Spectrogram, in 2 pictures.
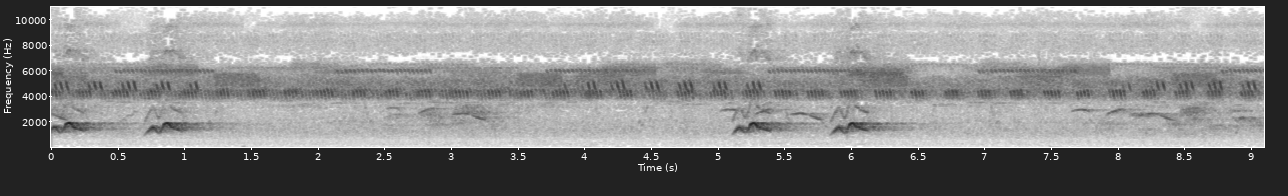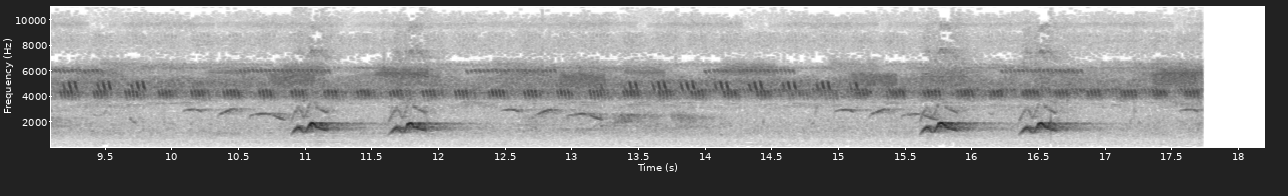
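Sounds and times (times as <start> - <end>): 
Moluccan pitta calling with clear slurred whistles: 0.0 - 1.3, 5.1 - 6.5, 10.8 - 13.3.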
